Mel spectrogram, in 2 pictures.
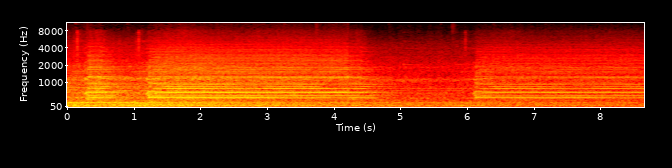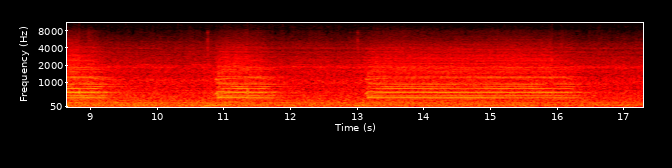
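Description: A diesel locomotive horn blasts loudly several times.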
